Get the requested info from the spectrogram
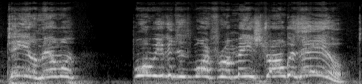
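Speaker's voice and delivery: high amazed yelling; shocked shout. Retold or imitated. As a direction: yell it high in disbelief.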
